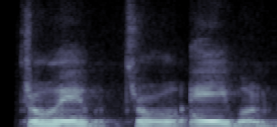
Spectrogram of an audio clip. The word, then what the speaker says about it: throwable: Así que la clase base en la arquitectura de las excepciones es throwable, como se pronuncia. Se pronuncia así. Throwable.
